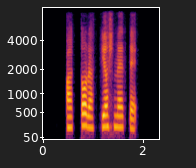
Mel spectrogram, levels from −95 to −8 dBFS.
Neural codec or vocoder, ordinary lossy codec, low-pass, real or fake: codec, 16 kHz, 0.5 kbps, FunCodec, trained on Chinese and English, 25 frames a second; AAC, 48 kbps; 7.2 kHz; fake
